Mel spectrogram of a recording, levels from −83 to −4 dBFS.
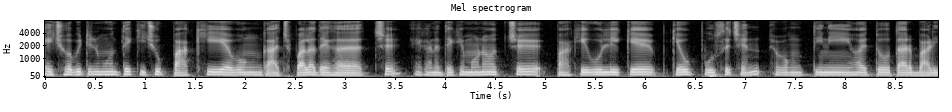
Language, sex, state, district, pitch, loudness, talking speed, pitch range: Bengali, male, West Bengal, Jhargram, 135 Hz, -17 LUFS, 150 wpm, 125-140 Hz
